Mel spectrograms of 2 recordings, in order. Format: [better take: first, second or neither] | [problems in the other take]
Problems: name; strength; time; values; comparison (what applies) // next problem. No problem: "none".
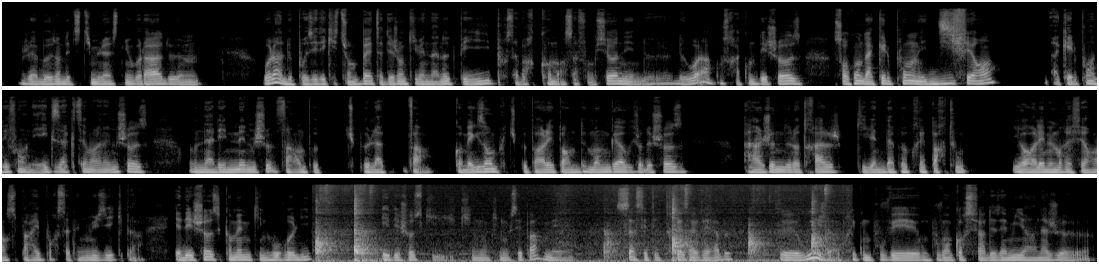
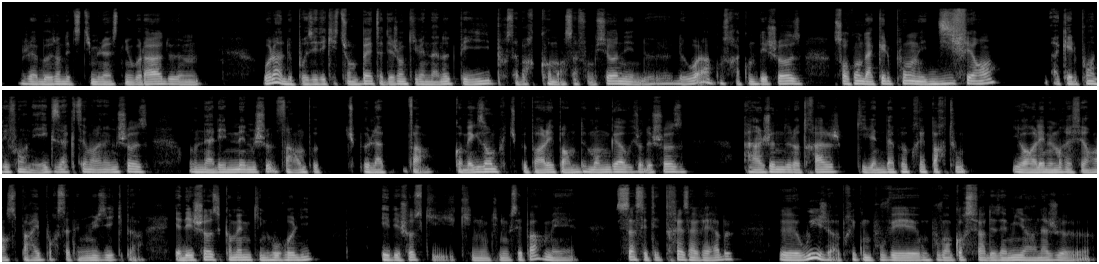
second | footsteps; loud; from 25 to 30 s; peak 4 dB above the speech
